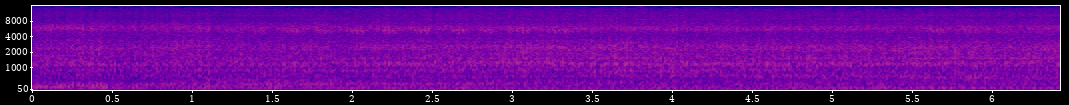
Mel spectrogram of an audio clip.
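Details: Suzuki Katana carbureted car after valve clearances reset (exhaust 20, intake 15) from loose uneven settings that caused rough idle, radiator fan not fitted: steady even idle, no misses, lope or valve clatter.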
